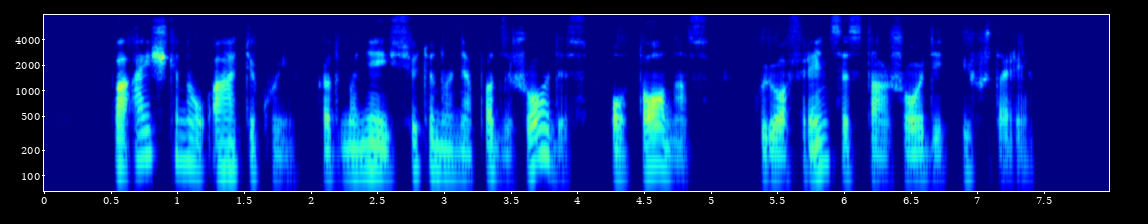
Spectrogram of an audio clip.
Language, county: Lithuanian, Šiauliai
